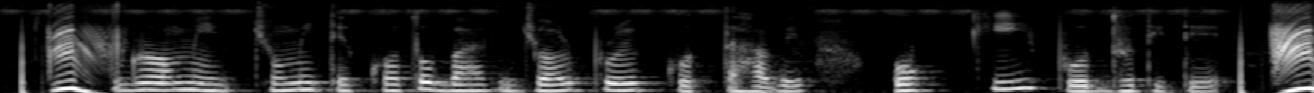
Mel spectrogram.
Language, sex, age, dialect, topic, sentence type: Bengali, female, 18-24, Northern/Varendri, agriculture, question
